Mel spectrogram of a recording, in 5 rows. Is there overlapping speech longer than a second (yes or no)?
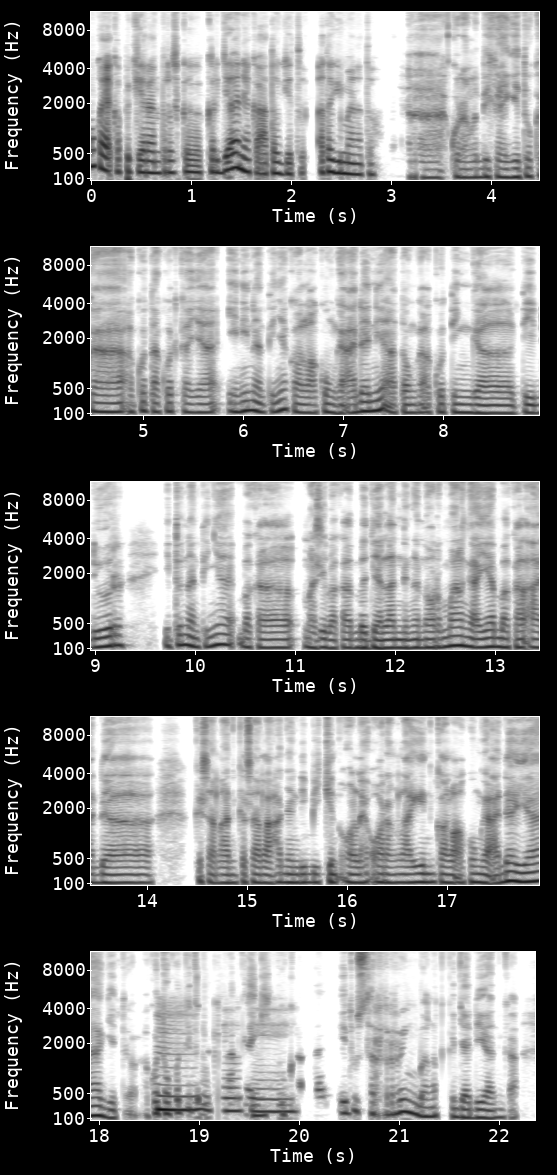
yes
